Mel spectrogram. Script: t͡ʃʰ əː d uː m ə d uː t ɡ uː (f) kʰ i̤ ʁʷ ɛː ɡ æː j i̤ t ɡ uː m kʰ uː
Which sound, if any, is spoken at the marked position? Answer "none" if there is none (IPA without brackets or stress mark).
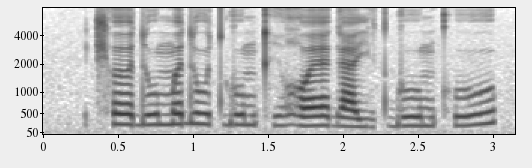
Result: m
